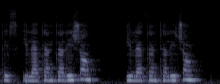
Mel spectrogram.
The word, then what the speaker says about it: est intelligent: Make sure that you do the liaison, because eh ends in a silent T, and intelligent begins with a vowel. You're gonna lace them together and you're gonna pronounce that final T.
